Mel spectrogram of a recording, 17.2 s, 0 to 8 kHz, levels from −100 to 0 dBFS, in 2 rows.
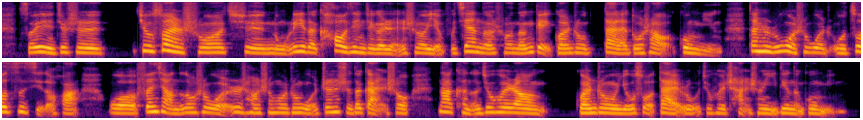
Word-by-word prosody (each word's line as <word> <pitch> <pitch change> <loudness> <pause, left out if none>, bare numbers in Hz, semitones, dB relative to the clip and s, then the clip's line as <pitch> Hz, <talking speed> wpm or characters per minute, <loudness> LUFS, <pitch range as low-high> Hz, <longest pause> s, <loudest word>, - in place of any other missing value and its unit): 所 220 - -3
以 225 -4 +5
就 225 +4 -2
是， 205 -3 +1 0.3
就 275 0 +1
算 270 -3 +5
说 220 +1 -1
去 215 -3 -1
努 180 -3 -3
力 255 +4 +2
地 220 -3 +1
靠 270 -4 +3
近 225 -2 0
这 195 -2 -1
个 185 -1 +3
人 175 +1 -1
设， 200 -1 -2
也 180 - 0
不 185 - -9
见 245 +4 +2
得 190 -2 -1
说 205 0 -7
能 190 +1 0
给 230 - +1
观 195 0 0
众 200 -2 -5
带 215 -2 +3
来 180 -1 +1
多 190 +2 -2
少 195 -2 -1
共 210 -3 +2
鸣。 125 -7 -9 0.2
但 270 -1 +3
是 260 - +6
如 245 +1 +3
果 255 -4 +4
是 205 +3 -6
我 215 -2 -1
我 190 -1 -1
做 245 +7 +4
自 235 0 -3
己 340 - -9
的 - - -6
话， - - 0 0.3
我 185 -2 +2
分 245 +1 +3
享 235 -8 +1
的 175 - -3
都 210 +1 -1
是 225 - -4
我 195 -4 0
日 230 -1 -1
常 195 -1 -3
生 205 +1 -5
活 205 -1 -2
中 205 0 -2
我 175 -3 -3
真 225 +5 0
实 205 -5 -5
的 205 - +1
感 205 - +1
受， 190 -3 -3 0.2
那 240 -3 +3
可 205 -3 -5
能 175 +1 -3
就 220 +3 -1
会 225 0 +2
让 195 -5 +4 0.3
观 200 -1 +4
众 200 -3 +2
有 180 +1 +1
所 185 - -3
带 205 -2 +3
入， 175 - -3
就 190 - -9
会 185 -1 -4
产 180 - -6
生 190 -1 -3
一 180 - -1
定 190 -2 0
的 - - -2
共 185 -1 -3
鸣。 245 -3 -8
205 Hz, 290 characters per minute, -21 LUFS, 185-225 Hz, 0.3 s, 是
